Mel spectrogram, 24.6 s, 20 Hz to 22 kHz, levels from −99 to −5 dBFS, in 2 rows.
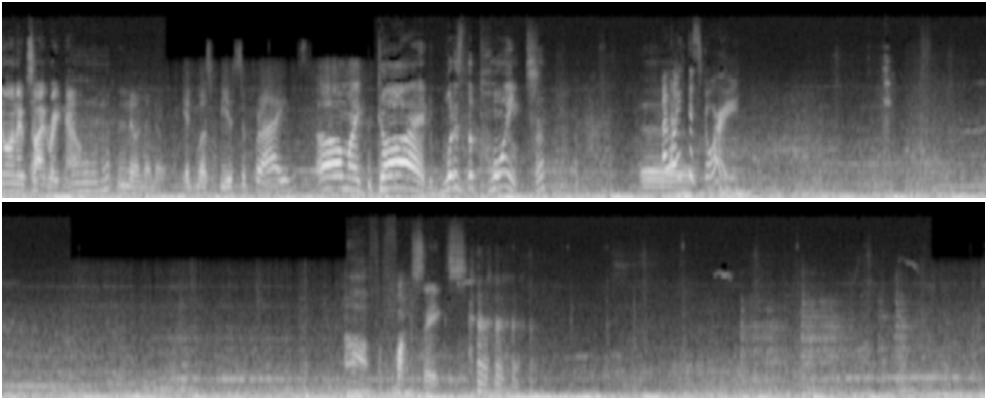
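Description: From 2.04 to 4.66 s, 13.16 to 16.60 s and 23.92 s to the end, a Bluetooth SBC bit pool drop starves the upper sub-bands on a congested link. The treble dulls and grit rises, and the spectrogram's top bands thin out. The sound points to a fall to roughly 78 kbps.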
